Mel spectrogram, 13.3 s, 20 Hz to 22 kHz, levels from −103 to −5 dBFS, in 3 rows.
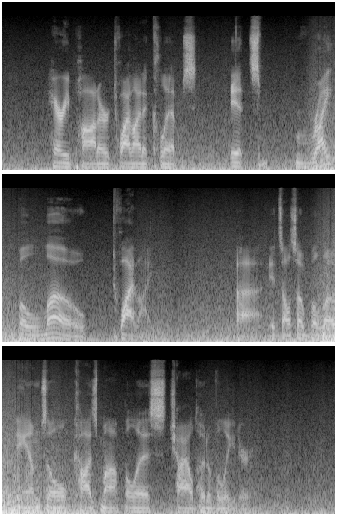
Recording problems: wind noise on the microphone; occasional gusts; 10 dB below the speech

